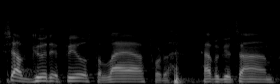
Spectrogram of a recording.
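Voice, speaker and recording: A male preacher giving a sermon at a church service into a handheld mic. He is energetic, jokes with the congregation and repeats his phrases. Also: mid-range voice, a little fast, in a large hall. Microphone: handheld microphone.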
